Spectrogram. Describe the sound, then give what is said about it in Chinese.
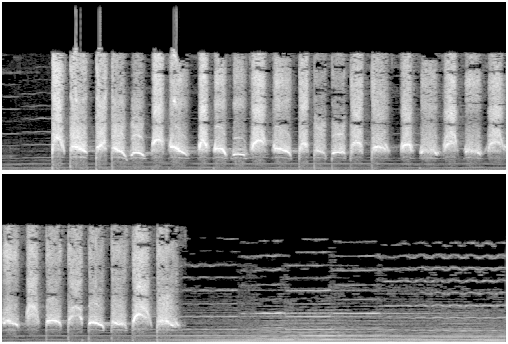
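Small birds chirp in a quick, steady run of about two dozen bright, high tweets lasting several seconds, then the chirping stops and a soft, low hum carries on. “小鸟们叽叽喳喳唱起了欢乐的歌。”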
